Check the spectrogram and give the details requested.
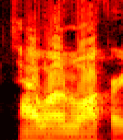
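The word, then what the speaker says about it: Taijuan: Taiwan Walker, yep.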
